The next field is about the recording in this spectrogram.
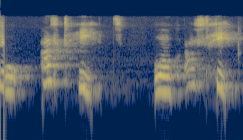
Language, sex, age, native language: Icelandic, male, 7, Icelandic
